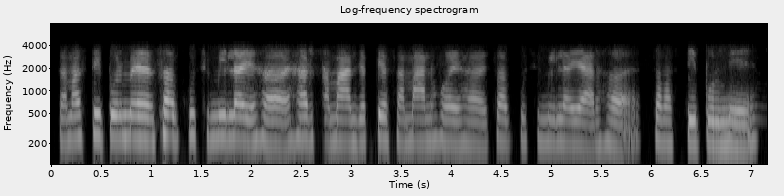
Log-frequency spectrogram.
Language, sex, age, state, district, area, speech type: Maithili, female, 30-45, Bihar, Samastipur, urban, conversation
